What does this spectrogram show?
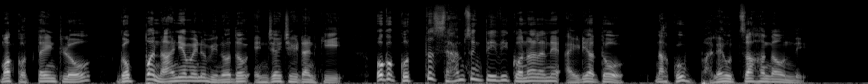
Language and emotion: Telugu, happy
